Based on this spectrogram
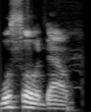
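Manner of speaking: acted trash-talk tone. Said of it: "talking shit to him the whole time".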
